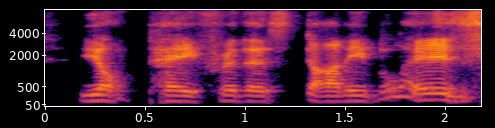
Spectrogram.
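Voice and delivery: put-on vengeful, threatening voice. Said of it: "He's like".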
